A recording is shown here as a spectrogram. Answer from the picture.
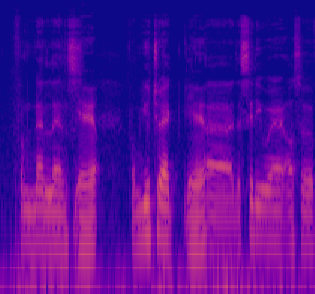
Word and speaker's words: Utrecht: a special guest here all the way from Utrecht. That's how you say it? Utrecht.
